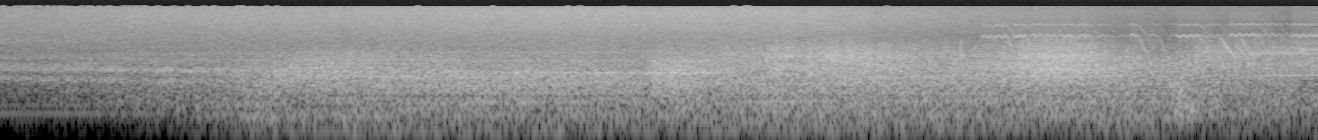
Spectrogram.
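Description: A spacecraft landing on the sun: a loud, sustained roaring rumble that swells after the first couple of seconds and holds steady, with a thin high whine emerging near the end.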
